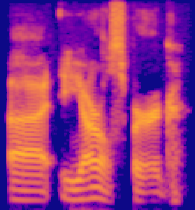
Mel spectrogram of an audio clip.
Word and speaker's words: Jarlsberg: Cheese is something called it's Norwegian, so I know I'm not going to pronounce it the way that it's supposed to be pronounced. So I'm going to go with Jarlsberg. Jarlsberg. Jarlsberg. Yeah, I know that one. So you said it right.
